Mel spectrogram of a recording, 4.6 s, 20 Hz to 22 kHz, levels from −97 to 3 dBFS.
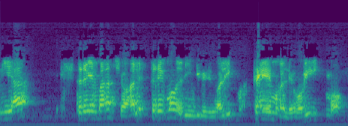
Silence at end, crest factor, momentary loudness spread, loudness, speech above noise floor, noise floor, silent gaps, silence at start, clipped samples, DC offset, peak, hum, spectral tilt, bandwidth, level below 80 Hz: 0.1 s; 20 dB; 13 LU; -18 LUFS; 24 dB; -44 dBFS; none; 0 s; under 0.1%; under 0.1%; 0 dBFS; none; -2 dB/octave; 11.5 kHz; -70 dBFS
